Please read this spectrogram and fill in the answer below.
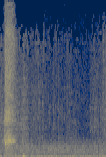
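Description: A short laugh at the start, then a steady low hum of a motor vehicle's engine.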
